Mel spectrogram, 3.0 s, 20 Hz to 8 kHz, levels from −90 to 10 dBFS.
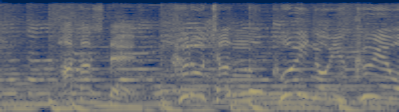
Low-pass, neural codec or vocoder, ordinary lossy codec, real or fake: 7.2 kHz; none; none; real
